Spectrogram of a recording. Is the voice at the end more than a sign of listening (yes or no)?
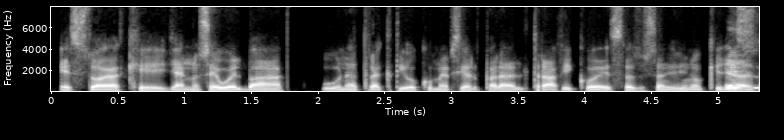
no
